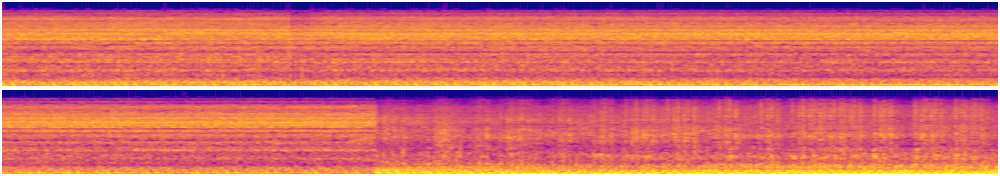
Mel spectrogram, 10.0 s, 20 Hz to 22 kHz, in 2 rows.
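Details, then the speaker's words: 1985 Shelby Charger after a new fuel pump, tank, plugs, wires, coil, cap, rotor and fresh oil: the engine catches and settles into a slow, slightly lumpy idle that sits low, and it still puffs some smoke. "Idling a little low that time."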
